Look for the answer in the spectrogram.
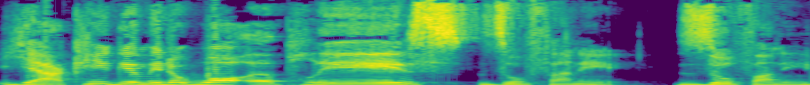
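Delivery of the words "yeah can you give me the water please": put-on British accent. Recalling pretending to be tourists with friends, the speaker puts on a british accent. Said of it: "so diesen ähm, britischen Akzent".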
